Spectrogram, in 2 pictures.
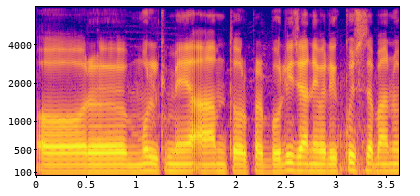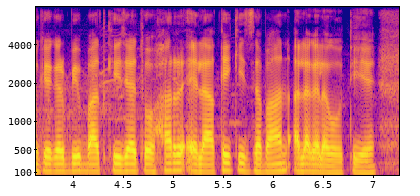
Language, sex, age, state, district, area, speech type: Urdu, male, 30-45, Uttar Pradesh, Lucknow, urban, spontaneous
